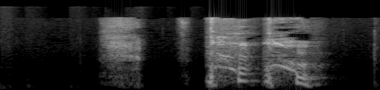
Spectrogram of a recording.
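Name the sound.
coughing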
